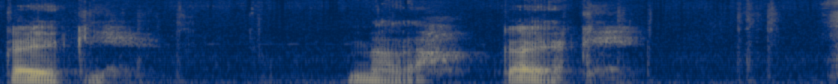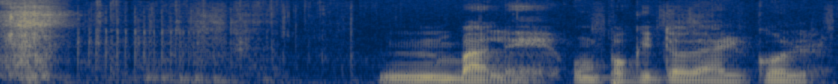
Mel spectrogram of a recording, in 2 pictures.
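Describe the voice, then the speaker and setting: A man's voice: on the low side, unhurried. A man from with a stuffy, nasal voice from a cold, chatting casually to viewers as he plays a game, swearing often. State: congested, nasal voice. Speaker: gameplay streamer. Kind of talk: casual let's-play commentary.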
